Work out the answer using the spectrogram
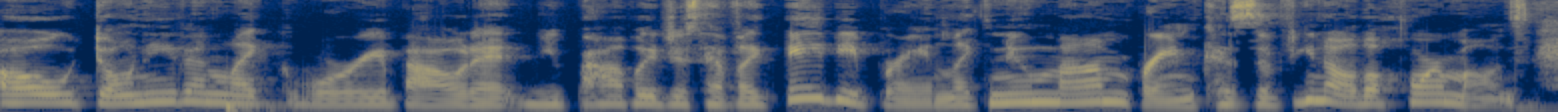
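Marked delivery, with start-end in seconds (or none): none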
